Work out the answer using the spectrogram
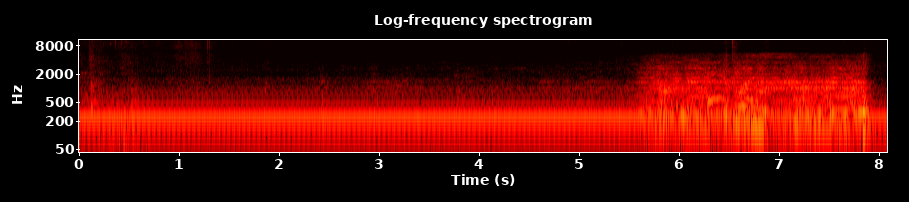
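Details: Zenith farm radio, originally 6 V storage battery powered, converted to 120 V 60 cycle AC after fixing a non-oscillating oscillator and other faults: steady low hum, then clear full programme audio; receiving and playing normally.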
